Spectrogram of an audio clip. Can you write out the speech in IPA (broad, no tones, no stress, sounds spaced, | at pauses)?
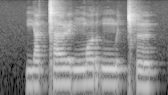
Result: j a ǀ a ɭ e ŋ͡m ɔ r ŋ͡m ø ǀʰ œ̃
